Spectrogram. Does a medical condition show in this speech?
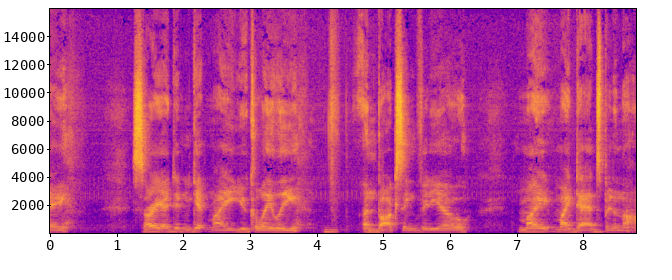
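Yes: cerebral palsy; takes medication.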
